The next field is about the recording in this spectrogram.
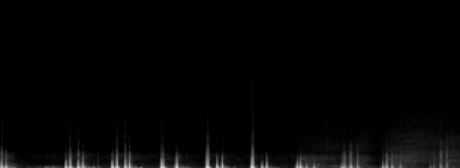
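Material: Rubber.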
